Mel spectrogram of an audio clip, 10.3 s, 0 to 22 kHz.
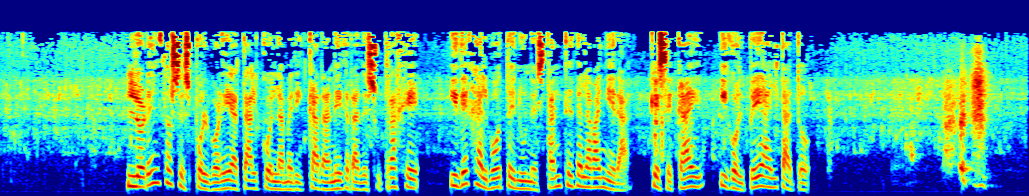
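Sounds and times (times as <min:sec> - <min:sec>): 
speech: 0:01.3 - 0:08.4
man sneezing in a bathtub: 0:09.5 - 0:10.0.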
